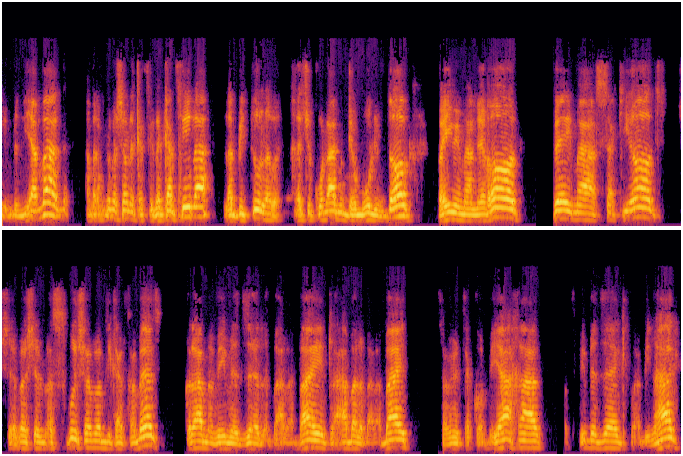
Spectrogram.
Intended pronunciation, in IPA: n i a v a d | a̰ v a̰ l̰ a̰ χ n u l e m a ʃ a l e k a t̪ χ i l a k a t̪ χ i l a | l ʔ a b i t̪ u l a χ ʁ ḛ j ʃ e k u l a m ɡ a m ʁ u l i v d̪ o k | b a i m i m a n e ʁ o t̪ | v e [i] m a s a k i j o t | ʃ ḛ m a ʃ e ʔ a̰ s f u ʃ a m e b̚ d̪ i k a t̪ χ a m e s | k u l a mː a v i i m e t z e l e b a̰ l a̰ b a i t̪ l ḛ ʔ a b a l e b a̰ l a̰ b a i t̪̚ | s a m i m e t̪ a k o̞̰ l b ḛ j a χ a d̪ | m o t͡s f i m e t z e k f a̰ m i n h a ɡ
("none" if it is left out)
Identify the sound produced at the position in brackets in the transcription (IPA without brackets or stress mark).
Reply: i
